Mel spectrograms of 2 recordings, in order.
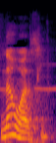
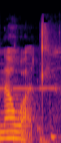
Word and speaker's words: Nahuatl: They sound W with a W or a U, or a combination of HU and UH, like in the word Nahuatl.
